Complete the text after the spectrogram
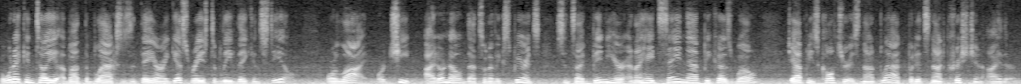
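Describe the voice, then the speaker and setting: A man's voice: fairly high pitch, lively intonation, fairly quick. An older man from the United States, a podcaster delivering a blunt, profane, repetitive rant. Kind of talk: angry ranting monologue. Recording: noisy outdoor street recording.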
